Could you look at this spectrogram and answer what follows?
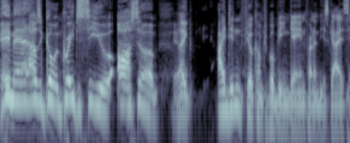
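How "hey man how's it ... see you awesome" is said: very high, loud, hyper-masculine sales bro voice. Describing auto show dealers at work, imitating them in a hyper-masculine sales bro voice. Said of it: "They are hyper-masculine sales bros".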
